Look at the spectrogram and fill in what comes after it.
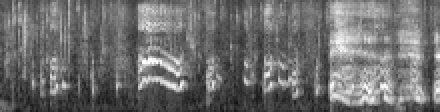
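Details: Several three-week-old black English Labrador Retriever puppies at their first taste of goat's milk; rising-and-falling whining squeals, a long wavering cry near the end, between quieter squeaks and slurping.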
